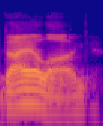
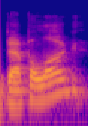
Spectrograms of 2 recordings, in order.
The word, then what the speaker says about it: Decalogue: He is the executive director at Decalogue.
